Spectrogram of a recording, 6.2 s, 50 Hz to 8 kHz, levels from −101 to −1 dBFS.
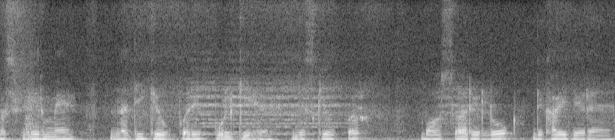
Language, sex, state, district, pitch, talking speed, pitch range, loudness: Hindi, male, Uttar Pradesh, Jyotiba Phule Nagar, 125 Hz, 185 wpm, 115-130 Hz, -18 LUFS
